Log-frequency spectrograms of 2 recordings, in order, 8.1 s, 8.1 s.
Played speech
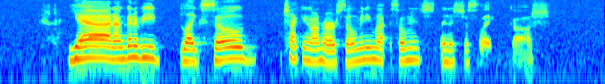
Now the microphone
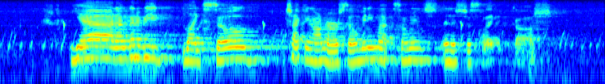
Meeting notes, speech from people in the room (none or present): none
